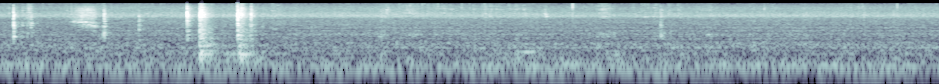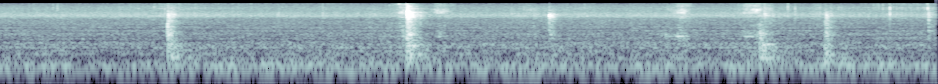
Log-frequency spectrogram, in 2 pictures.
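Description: A metal pan scrapes and knocks against the stove grate.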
